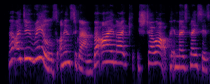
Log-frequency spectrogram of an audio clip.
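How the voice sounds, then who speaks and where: A somewhat breathy woman with very wide pitch swings. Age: 40s. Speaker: cognitive hypnotherapist and coach. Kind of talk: interview. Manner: halting, many fillers and repetitions.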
